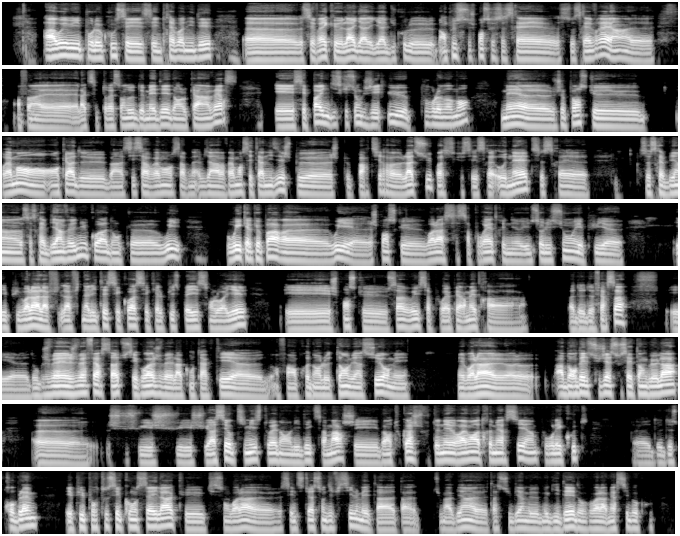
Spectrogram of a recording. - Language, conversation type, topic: French, advice, Comment aider quelqu’un en transition tout en respectant son autonomie ?
- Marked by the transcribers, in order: tapping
